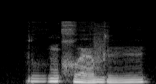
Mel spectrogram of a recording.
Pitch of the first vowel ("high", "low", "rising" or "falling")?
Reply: high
